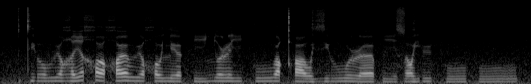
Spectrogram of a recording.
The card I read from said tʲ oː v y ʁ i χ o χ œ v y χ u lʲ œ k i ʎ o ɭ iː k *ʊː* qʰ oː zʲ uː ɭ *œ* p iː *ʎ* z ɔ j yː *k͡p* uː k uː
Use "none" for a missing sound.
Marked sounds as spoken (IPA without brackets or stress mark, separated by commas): uː, œ, none, k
